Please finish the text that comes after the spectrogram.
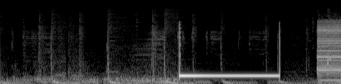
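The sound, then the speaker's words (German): A telephone ringback tone sounds while calling someone's mobile phone: one steady, loud beep lasting about a second, a short pause, then the next tone begins, with faint low background murmur before it. “Vielleicht schaut der oder die auch gerade das Handy an und sagt, das könnten, das könnten sie doch jetzt sein”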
